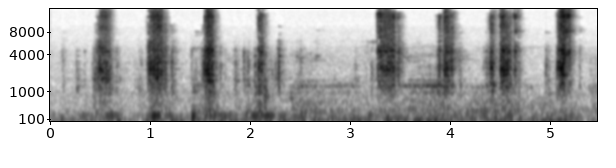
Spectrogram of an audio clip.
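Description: Socket ratchet clicking in short bursts, about every half second with a pause near the middle, as it is swung back and forth to run down the cylinder head nuts.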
